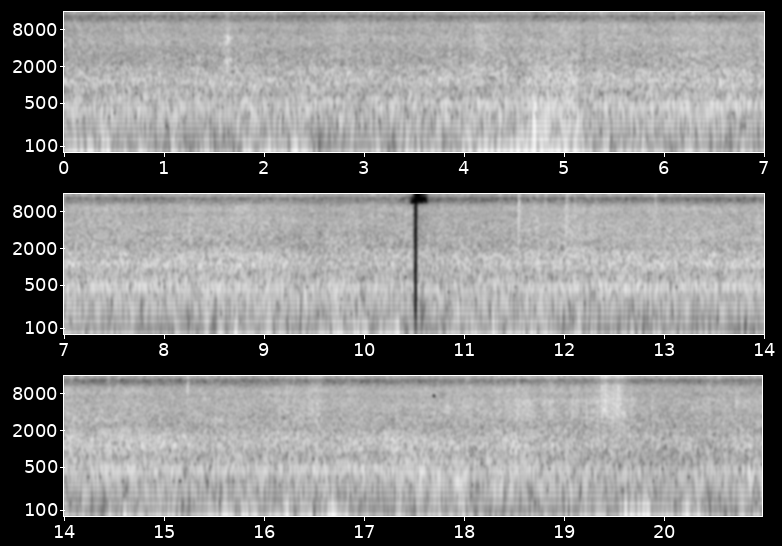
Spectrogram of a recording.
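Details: A newly acquired, very aggressive honey bee hive gives a dense, steady drone of many bees humming together without a break.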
